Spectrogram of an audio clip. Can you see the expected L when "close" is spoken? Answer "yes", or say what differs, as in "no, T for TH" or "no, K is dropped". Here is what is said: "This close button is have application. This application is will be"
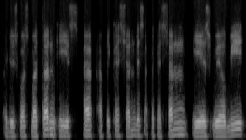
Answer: no, L is dropped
